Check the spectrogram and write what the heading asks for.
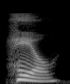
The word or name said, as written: hail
